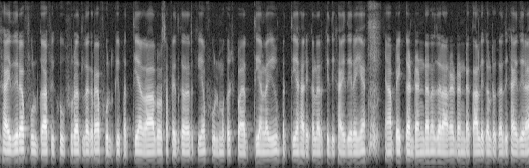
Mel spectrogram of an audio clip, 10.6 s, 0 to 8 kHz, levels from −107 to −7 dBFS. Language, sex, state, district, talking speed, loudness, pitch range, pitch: Hindi, male, Rajasthan, Churu, 285 wpm, -19 LUFS, 95-105 Hz, 100 Hz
